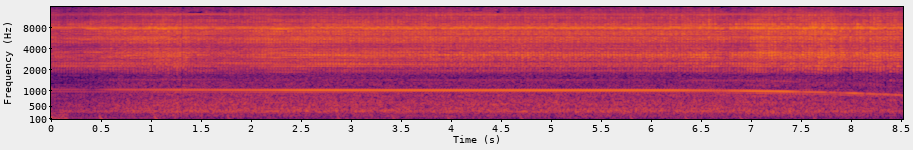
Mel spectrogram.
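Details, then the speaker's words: 20-year-old first-generation Razor MX350, wheel spinning: faint rhythmic rubbing ticks once per revolution under a motor whine that sags as it slows. The brake rotor drags because the caliper is off-centre; the fix is centering it. "That grinding sound that you might be hearing is from brake rotor drag, which I'll be adjusting shortly. I just need to center the caliper."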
